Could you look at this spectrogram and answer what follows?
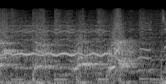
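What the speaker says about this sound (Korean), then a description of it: "짖고 나는야 계속 짖는다." A small dog barks and yips loudly and continuously in an apartment, its sharp calls layered over a busy music bed.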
